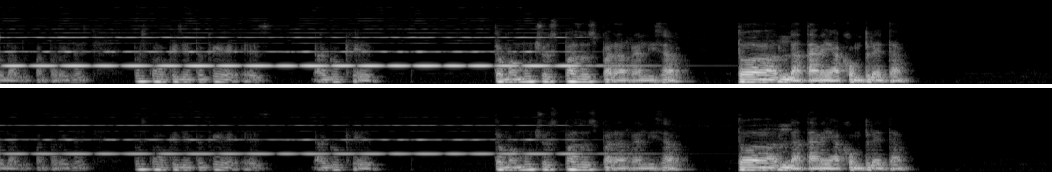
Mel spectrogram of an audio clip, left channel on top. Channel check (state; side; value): quieter; right; 5.2 dB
